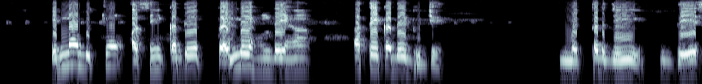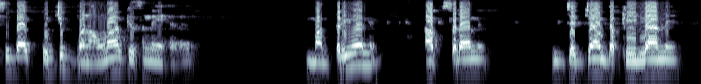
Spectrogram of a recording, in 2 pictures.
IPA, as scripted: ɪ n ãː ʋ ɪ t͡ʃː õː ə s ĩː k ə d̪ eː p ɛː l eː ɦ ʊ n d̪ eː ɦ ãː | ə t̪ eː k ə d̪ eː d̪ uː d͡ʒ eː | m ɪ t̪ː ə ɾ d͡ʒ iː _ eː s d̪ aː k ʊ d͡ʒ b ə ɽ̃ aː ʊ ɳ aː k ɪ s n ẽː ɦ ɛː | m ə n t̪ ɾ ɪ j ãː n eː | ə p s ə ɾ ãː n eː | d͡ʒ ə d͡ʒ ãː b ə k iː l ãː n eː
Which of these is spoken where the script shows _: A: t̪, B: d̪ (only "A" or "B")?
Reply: B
